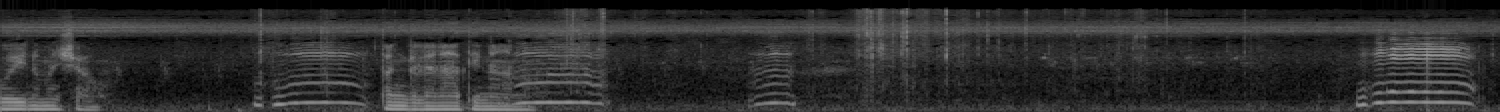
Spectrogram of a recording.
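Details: Goat on a farm around the time of birthing, clusters of bleats early on, including a low wavering call, then a quiet stretch with one brief bleat before a loud final bleat, over a steady high hiss.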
